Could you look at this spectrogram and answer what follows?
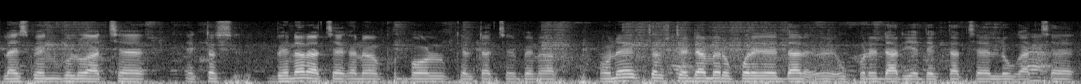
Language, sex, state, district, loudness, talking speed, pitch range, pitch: Bengali, male, Tripura, West Tripura, -16 LUFS, 105 wpm, 125-135 Hz, 130 Hz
